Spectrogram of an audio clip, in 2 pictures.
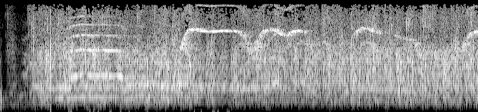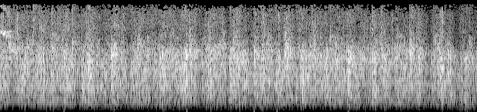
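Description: General Services employees in an audience applaud and cheer with dense, steady clapping that holds loud for the whole stretch, and a few shrill whistles ring out early on.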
